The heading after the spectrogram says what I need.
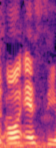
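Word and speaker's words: José: J is like pronounced like H. You know, Jos is Jose. Jos. Jose is Hose.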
